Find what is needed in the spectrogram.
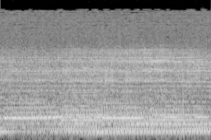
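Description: Film score music: sustained chords held steadily, with the harmony shifting about the start.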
